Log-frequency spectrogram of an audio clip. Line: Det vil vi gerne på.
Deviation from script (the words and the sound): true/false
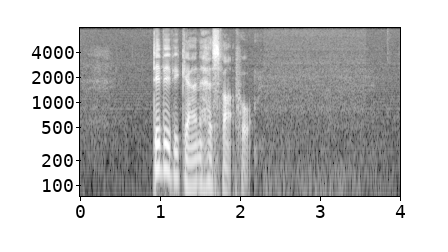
true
